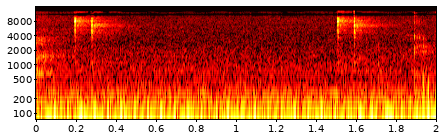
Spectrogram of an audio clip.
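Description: Two short, light clicks from computer operation about a second apart, over a steady low hum.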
